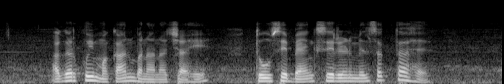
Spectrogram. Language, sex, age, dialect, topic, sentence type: Hindi, male, 25-30, Marwari Dhudhari, banking, question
